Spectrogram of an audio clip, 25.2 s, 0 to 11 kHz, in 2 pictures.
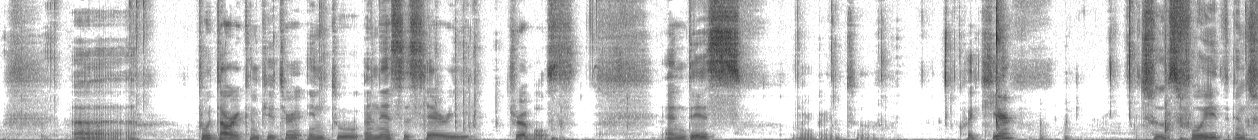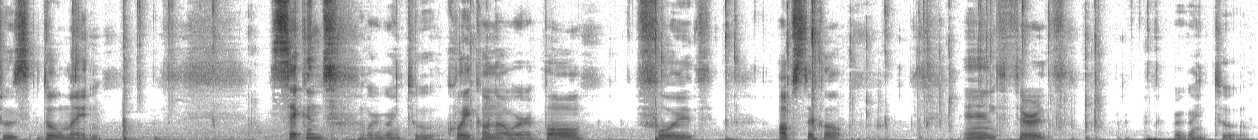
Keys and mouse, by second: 4.2 g, 8.2-14.2 drag, 15.6-17.3 drag, 17.3 z, 19.0-20.7 drag, 21.3 click, 22.0 a, 23.4 shift+a.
